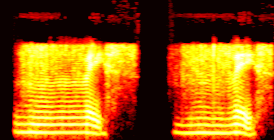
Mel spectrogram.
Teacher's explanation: Now the V is actually related to the F because the position of the mouth is the same. So if you can say face and you add a little voice and a vibration to that first sound, you'll end up saying vase.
